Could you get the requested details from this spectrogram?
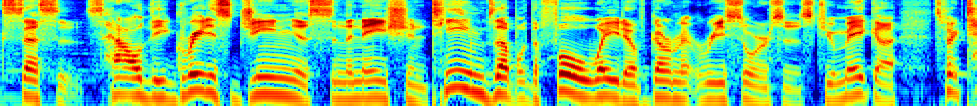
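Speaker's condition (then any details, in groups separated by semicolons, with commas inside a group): No condition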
